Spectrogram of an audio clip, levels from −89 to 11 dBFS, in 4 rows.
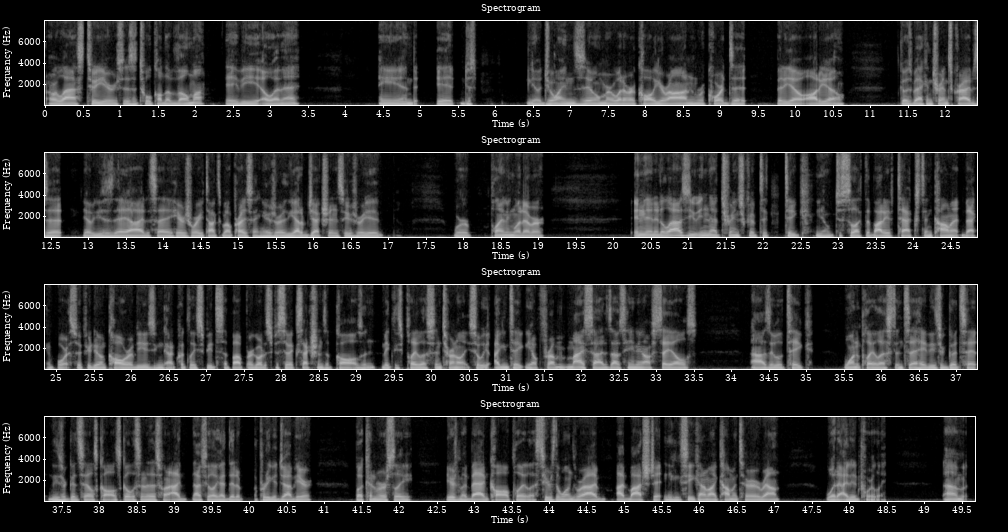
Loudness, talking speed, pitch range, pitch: -21 LUFS, 230 wpm, 105-120 Hz, 115 Hz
